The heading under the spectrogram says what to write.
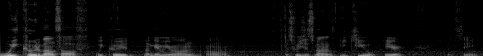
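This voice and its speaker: A man speaks at a moderate pace in a very deep, low pitch. His tone is dark and mellow. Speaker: trader streaming backtesting. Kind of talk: casual trading tutorial. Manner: halting; soft-spoken. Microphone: good mic.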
